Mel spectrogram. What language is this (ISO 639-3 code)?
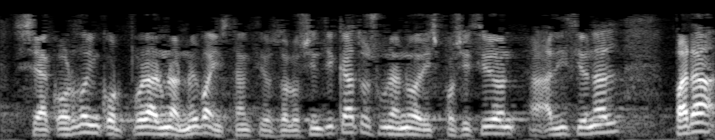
spa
